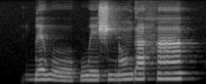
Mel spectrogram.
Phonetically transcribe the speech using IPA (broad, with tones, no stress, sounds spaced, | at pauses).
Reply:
ɡ͡b ɛ˧ w o˨ | w e˧ ʃ i˧ ɾ ɔ̃˦ ɡ a˦ h ã˦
